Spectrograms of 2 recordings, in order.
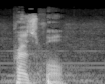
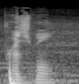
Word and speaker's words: Przemyśl: In could you pronounce exactly where we? It's Przemyśl. Przemyśl. This town where we are. – This Przemyśl. – Przemyśl. I'm sorry. – Przemyśl. I pronounce it completely different.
